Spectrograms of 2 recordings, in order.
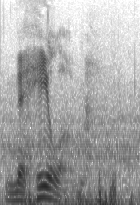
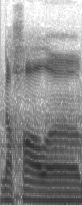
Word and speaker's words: Nehalem: Okay, so you pronounce that river named Nehalem. Nehalem, not Nehalem or Nahalium or something like that.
